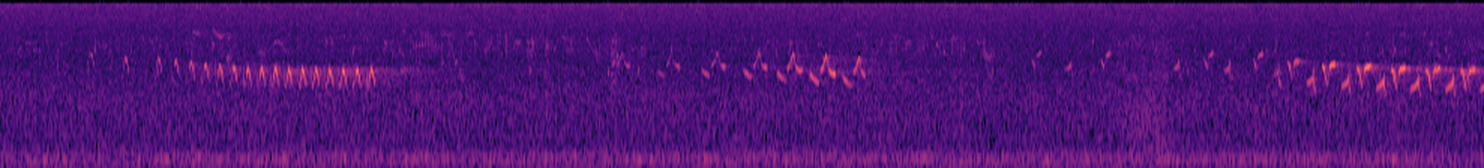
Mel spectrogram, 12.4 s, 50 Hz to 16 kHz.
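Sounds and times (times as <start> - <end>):
woodlark song of repeated clear notes: 0.0 - 12.3.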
